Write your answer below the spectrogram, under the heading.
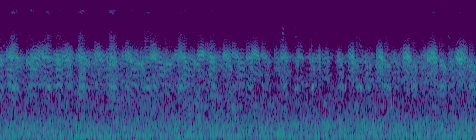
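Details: A dense chorus of frogs calls around a home after rain, with rapid, overlapping high-pitched chirps repeating constantly.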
